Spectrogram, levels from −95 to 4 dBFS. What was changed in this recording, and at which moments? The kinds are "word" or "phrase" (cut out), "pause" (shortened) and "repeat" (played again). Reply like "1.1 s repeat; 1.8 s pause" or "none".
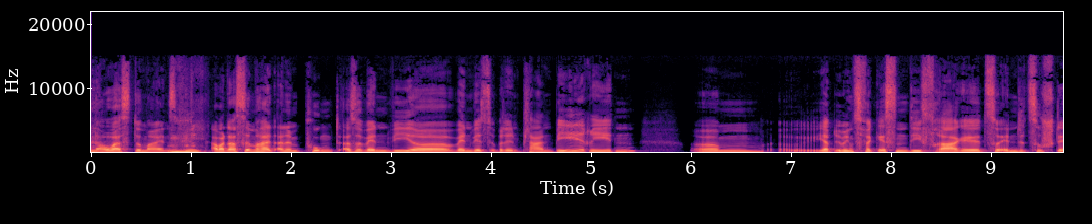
none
